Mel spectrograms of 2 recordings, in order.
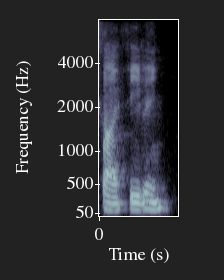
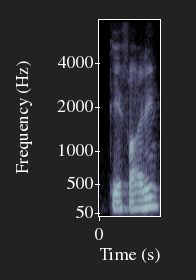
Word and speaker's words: theophylline: Yes, thiophyllene, theophylline, I think, Anush.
